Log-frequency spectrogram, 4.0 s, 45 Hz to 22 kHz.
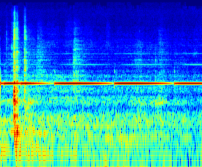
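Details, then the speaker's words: Jeep Commander 5.7L Hemi V8, after fuel line reinstalled during VVT solenoid replacement: key-on, engine not started, thin steady whine as fuel pump primes, builds pressure and stops; no leak, pump healthy. "So as you guys just heard, the fuel pump shut off. Now let me go ahead and do that one more time. And as you guys can hear, it's actually priming, it's building pressure, and then it stops, so it's not leaking."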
